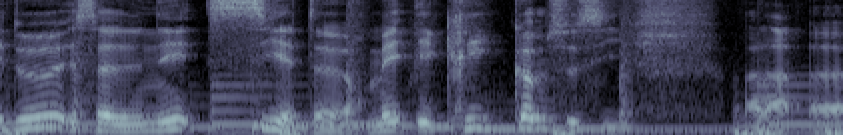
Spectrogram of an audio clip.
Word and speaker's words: Seaiter: Donc vous devez savoir un petit truc, le début de mon pseudo, les deux lettres se prononcent comme en anglais et le reste en français. C'est pas Seater, c'est pas Siaté, c'est pas Seater, non, c'est Seater.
